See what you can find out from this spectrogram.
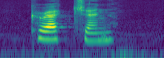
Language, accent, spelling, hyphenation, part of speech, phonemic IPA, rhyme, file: English, US, correction, cor‧rec‧tion, noun, /kəˈɹɛkʃən/, -ɛkʃən, En-us-correction.ogg
- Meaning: 1. The act of correcting 2. A substitution for an error or mistake 3. Punishment that is intended to rehabilitate an offender 4. An amount or quantity of something added or subtracted so as to correct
